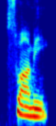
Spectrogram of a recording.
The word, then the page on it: swami: Indian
